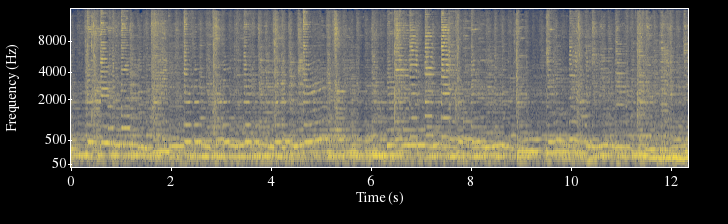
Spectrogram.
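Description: Acoustic guitars playing an instrumental passage, with chords strummed in a steady rhythm under moving single notes.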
